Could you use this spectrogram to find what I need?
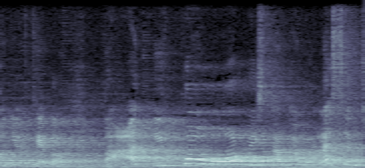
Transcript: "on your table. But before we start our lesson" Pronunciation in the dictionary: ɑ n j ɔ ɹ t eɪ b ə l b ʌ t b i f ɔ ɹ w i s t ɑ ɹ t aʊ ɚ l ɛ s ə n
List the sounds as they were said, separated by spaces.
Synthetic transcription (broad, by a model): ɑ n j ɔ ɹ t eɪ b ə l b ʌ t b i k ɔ l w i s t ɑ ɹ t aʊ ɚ l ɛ s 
